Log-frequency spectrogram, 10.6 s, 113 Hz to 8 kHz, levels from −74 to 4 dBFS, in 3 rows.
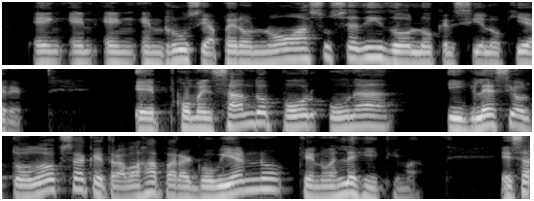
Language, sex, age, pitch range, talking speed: Spanish, male, 30-49, 140-175 Hz, 165 wpm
